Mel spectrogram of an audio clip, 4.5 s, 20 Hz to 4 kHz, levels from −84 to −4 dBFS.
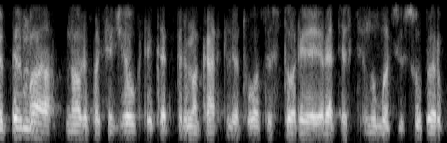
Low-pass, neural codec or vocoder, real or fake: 3.6 kHz; codec, 24 kHz, 3 kbps, HILCodec; fake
